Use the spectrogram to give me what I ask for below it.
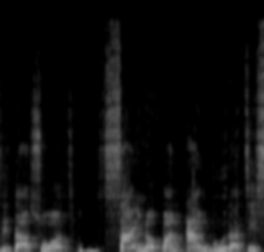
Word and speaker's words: sine: n are you getting it now we Now Pronounce it as what sign of an angle that is sine Theta what's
